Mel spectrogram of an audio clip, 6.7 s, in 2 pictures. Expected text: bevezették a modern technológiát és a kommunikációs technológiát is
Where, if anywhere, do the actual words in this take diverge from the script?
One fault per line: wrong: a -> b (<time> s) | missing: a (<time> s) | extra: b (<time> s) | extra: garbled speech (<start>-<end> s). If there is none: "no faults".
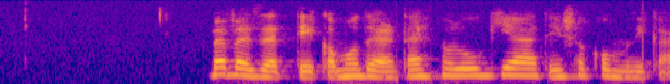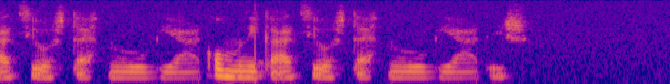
extra: kommunikációs technológiát (4.3 s)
